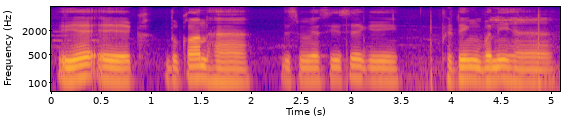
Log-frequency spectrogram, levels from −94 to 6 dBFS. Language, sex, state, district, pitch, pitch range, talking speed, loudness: Hindi, male, Uttar Pradesh, Saharanpur, 120 Hz, 115-125 Hz, 120 wpm, -19 LUFS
